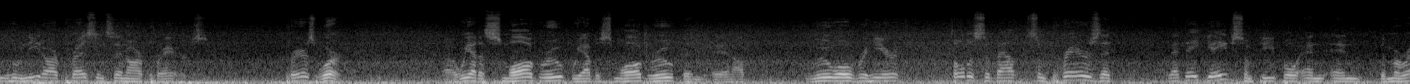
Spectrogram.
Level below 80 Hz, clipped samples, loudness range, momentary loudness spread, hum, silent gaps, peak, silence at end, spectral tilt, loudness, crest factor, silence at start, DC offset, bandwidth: -32 dBFS; under 0.1%; 3 LU; 11 LU; none; none; -6 dBFS; 0 s; -8 dB/octave; -25 LUFS; 18 dB; 0 s; under 0.1%; 13 kHz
